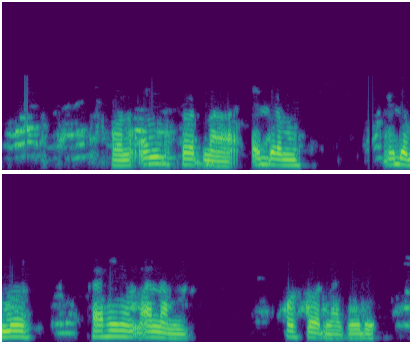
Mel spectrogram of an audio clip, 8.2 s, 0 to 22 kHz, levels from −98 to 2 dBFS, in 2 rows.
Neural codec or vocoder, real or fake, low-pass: none; real; 3.6 kHz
